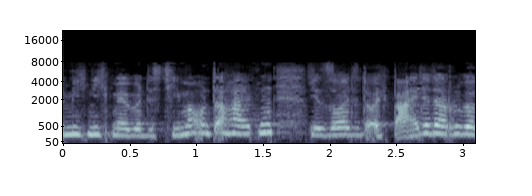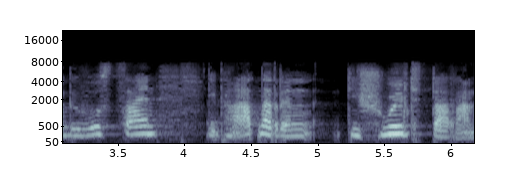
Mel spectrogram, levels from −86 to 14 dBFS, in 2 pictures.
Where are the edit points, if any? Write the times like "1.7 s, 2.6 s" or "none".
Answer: 1.8 s, 4.2 s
